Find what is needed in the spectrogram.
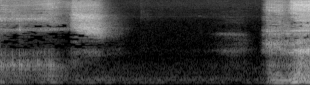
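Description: A man breathing noisily, with a short hiss about half a second in, then near silence for the second half.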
